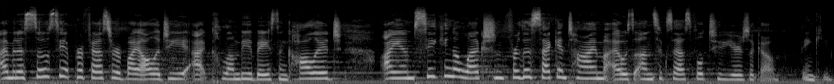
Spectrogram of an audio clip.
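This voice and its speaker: Over music in the background, a woman with an American accent speaks at a fairly quick pace in a high pitch with ordinary pitch variation. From Montana. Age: 40s. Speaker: professor. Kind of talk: candidate introduction. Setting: school gym with audience.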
